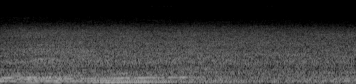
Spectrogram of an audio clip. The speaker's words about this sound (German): Oh, ist das für ein Auto dort? Was ist das für ein Auto?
